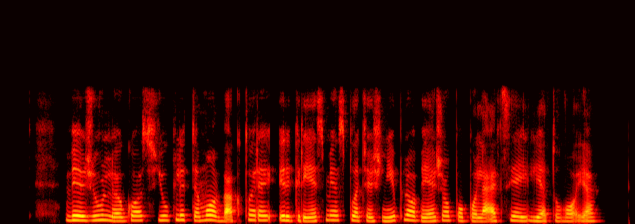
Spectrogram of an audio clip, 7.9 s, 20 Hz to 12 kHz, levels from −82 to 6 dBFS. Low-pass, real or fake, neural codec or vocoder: 7.2 kHz; fake; codec, 16 kHz, 8 kbps, FunCodec, trained on LibriTTS, 25 frames a second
